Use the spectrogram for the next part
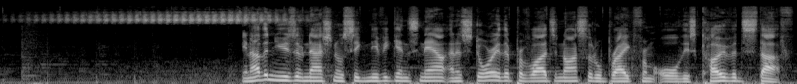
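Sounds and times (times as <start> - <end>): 
dense chorus of grasshoppers chirping in Mount Isa: 0.0 - 3.4
speech: 2.4 - 7.9.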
